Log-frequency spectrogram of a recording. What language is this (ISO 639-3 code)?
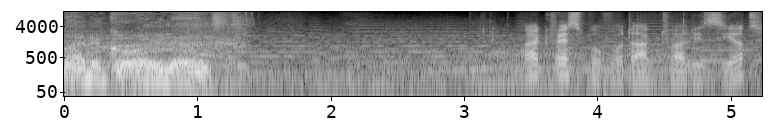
deu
